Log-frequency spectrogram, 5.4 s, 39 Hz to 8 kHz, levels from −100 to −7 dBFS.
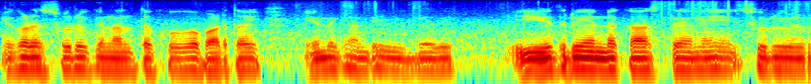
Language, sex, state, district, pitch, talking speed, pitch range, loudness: Telugu, male, Andhra Pradesh, Visakhapatnam, 100 Hz, 120 wpm, 95-105 Hz, -19 LUFS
